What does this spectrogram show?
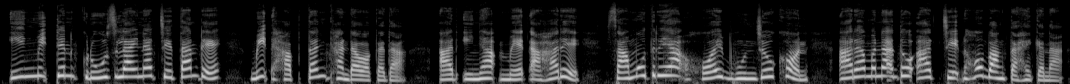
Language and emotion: Santali, happy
